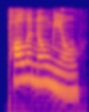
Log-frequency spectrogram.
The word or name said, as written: polynomial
